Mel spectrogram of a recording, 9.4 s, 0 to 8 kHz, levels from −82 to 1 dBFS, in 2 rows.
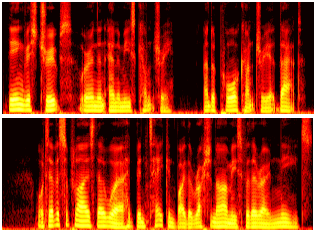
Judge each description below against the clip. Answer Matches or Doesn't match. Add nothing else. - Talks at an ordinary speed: Matches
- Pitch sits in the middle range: Doesn't match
